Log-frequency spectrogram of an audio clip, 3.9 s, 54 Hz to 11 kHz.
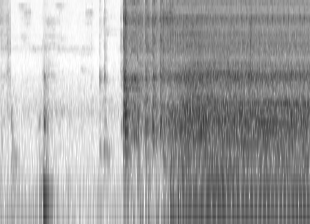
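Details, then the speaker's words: Brand-new Kia K4 with the hood up, before Seafoam is added to the crankcase and fuel: a few light clicks, a quick crank, then the engine catches cleanly and settles into a smooth, steady idle. Normal baseline. "Now that I got the hood lifted, let's see what an engine sounds like before."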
